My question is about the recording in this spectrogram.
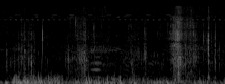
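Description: Wind buffeting a phone microphone: an uneven low rumble, with a couple of faint ticks.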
